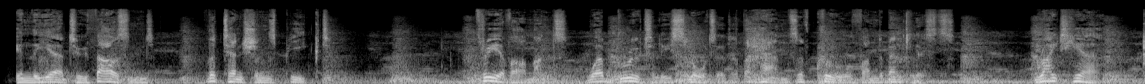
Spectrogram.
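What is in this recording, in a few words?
uk documentary, engelsk uk mann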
